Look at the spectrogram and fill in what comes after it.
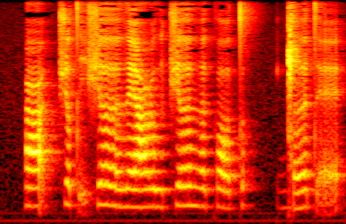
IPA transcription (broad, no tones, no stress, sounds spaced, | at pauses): ʕ ə̰ t t͡ʃ ɔ t ḭ ʃ əː ð ɛ ʕ uː t͡ʃ əː ɦ ə k ɔ t | ɡ͡ǁ əː t ɛ̰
